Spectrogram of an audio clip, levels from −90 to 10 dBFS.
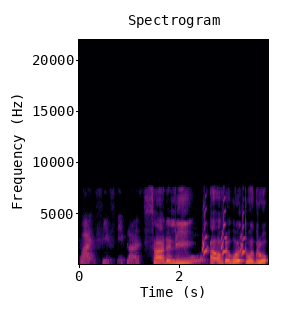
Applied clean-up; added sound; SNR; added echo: neural mask model RNNoise.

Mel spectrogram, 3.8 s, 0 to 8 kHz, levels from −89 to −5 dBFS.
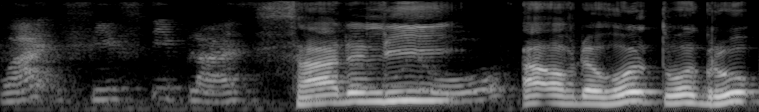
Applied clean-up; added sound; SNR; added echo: none; none; none; none.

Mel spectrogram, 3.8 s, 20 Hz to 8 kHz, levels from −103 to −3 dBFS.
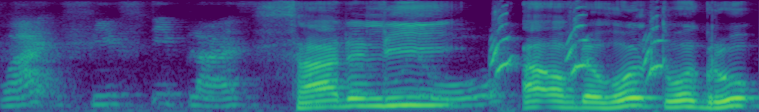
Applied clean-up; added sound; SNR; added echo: none; Dog; 9 dB; none.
